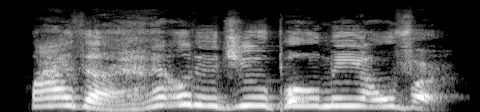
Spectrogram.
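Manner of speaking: very high, enraged, furious yelling scream. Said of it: "screaming at a cop".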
